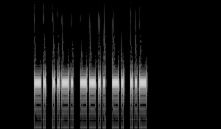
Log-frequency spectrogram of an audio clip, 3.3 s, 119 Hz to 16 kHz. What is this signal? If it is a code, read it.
Morse code, heard as a keyed tone, about 36 wpm, 690 Hz. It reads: NFZNU
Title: Code Groups - 5 Letters - 35wpm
